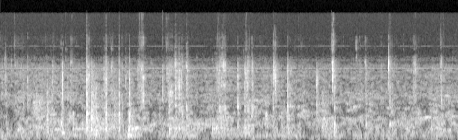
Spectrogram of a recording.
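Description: Eating sounds: a person chewing food with many irregular short, sharp clicks.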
